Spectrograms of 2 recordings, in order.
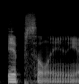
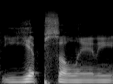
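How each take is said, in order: First: The name begins with an 'ih' sound. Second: The name begins with a 'why' sound. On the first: The speaker calls it right. "it's Ypsilanti" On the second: The speaker calls it wrong. "even though there is a Y, it's not Ypsilanti"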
